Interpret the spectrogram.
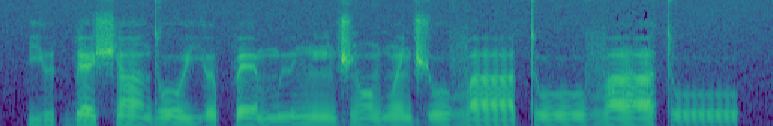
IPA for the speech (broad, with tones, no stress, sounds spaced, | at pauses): j ɨ˧ ɡ͡b ɛ˦˨ ʃ ã˦˨ d oː˦˨ j ə˨˦ p ɛ˦˨ m ɨ˦ n ĩ˧ d͡ʒ ɔ̃˧ ɡʷ ɛ̃˦ d͡ʒ o˧ v aː˨ t oː˧ v aː˦ t oː˧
